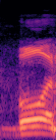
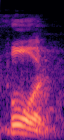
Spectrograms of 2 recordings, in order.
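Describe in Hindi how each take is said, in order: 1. शब्द b की आवाज़ से शुरू होता है। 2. शब्द f की आवाज़ से शुरू होता है। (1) "बोर नहीं है" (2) "फोर स्टेलुंग बोलो भाई"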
